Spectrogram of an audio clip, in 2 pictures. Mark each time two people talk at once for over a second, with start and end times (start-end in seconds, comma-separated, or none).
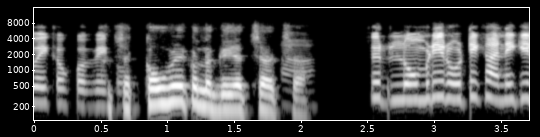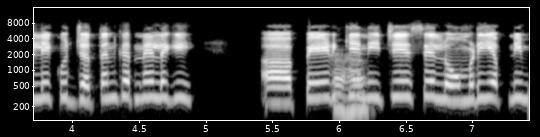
none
